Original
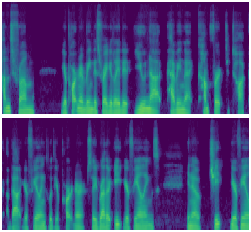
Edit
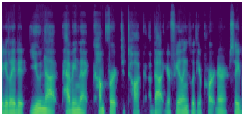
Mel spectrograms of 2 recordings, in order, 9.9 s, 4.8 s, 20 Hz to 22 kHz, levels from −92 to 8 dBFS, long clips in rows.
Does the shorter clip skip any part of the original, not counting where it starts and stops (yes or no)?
no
